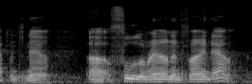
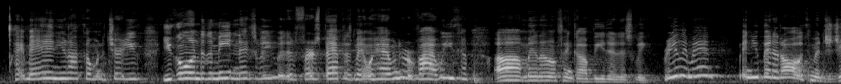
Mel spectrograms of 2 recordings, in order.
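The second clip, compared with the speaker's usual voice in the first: pushy church friend; 12 semitones higher, faster than usual. Retold or imitated. Church friend pressures him to come.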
